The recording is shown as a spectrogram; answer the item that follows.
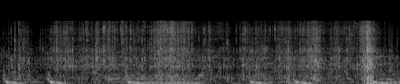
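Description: Plastic bag rustling and crinkling as it is handled and pulled off a boxed product, with several sharper crackles.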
